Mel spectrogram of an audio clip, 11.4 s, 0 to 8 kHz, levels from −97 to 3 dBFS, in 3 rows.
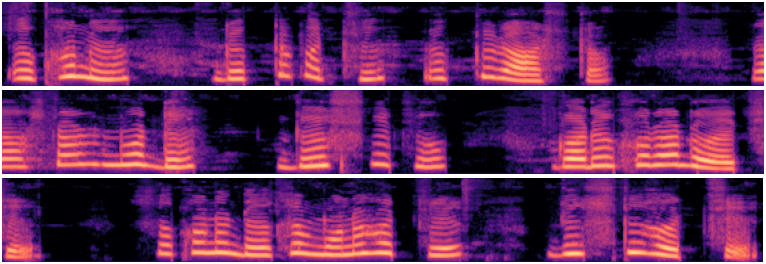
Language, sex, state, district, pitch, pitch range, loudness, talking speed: Bengali, female, West Bengal, Purulia, 290 Hz, 265-340 Hz, -18 LUFS, 105 wpm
